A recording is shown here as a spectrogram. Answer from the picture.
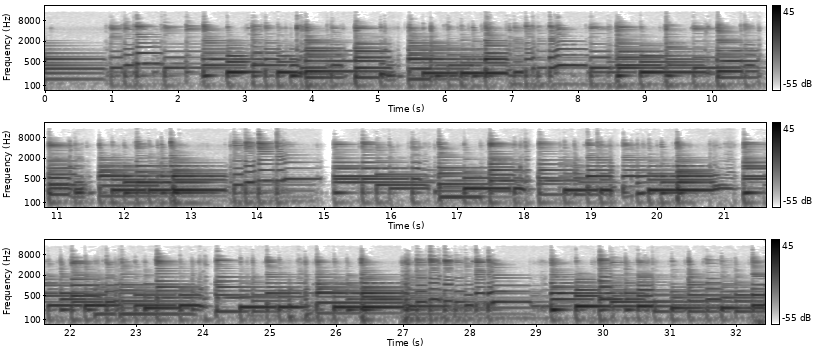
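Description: Nylon-string classical guitar played fingerstyle: a plucked melody over bass notes. The phrases are broken by a few brief pauses.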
